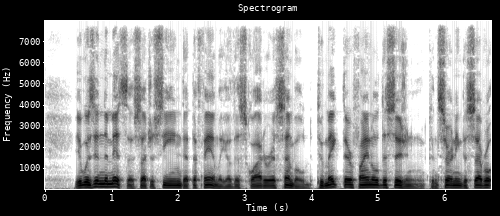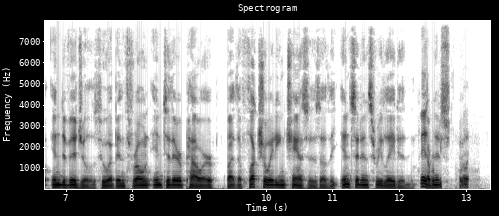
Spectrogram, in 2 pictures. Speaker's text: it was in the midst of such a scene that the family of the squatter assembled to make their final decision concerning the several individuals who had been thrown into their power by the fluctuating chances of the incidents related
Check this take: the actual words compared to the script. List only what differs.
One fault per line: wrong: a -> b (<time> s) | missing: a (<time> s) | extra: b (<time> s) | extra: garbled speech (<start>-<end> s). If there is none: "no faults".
extra: garbled speech (12.3-12.8 s)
